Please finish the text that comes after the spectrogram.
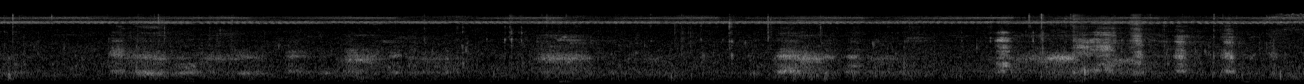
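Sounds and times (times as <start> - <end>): high insect drone: 0.0 - 13.0
sharp wet clicks: 4.2 - 5.5, 6.4 - 8.9, 9.7 - 10.9.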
